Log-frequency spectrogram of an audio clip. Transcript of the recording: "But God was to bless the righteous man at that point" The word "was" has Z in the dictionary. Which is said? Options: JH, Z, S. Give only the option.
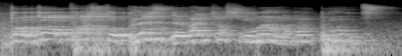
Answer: S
